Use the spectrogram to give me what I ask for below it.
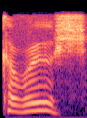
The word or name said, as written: kurus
